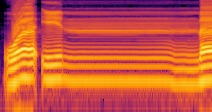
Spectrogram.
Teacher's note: setelah pertama menahan nunnya, kemudian na-nya dipanjangkan lagi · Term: mad jaiz munfasil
